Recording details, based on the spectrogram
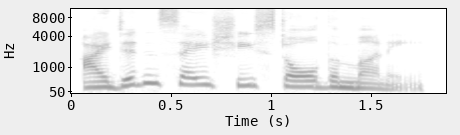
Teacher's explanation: First, emphasize the word I. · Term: emphasis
